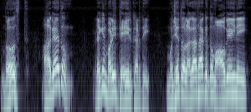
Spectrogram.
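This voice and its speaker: A man's voice: a little high, animated, normal speed, dry recording, clean studio sound, close to an everyday voice. A man playing a good-natured married village woodcutter in a cartoon story, earnest and homely in manner. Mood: reassuring. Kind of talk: Hindi cartoon story dialogue.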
